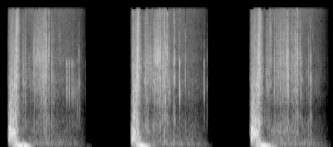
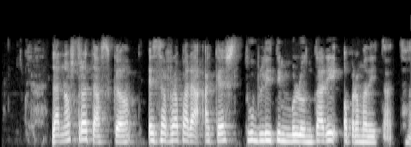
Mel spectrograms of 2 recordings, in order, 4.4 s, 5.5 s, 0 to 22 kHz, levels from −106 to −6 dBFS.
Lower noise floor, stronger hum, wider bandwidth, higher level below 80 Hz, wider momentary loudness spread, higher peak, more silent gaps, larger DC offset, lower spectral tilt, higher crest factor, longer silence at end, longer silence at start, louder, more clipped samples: about the same, -43 dBFS vs -44 dBFS; neither; first, 17 kHz vs 7.6 kHz; first, -30 dBFS vs -56 dBFS; first, 19 LU vs 5 LU; about the same, -2 dBFS vs -2 dBFS; first, 1.22-1.73 s, 2.83-3.32 s vs none; neither; second, -2.5 dB/octave vs -6 dB/octave; first, 22 dB vs 14 dB; first, 0.3 s vs 0 s; second, 0.1 s vs 0.45 s; second, -21 LUFS vs -16 LUFS; neither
